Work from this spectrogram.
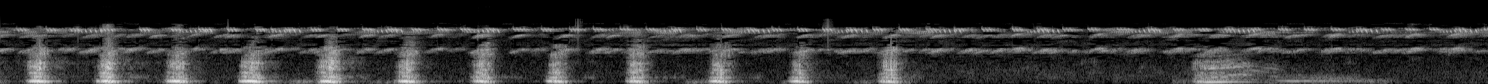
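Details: Lion at Nkorho, 3 March, one of eight roars heard within an hour: about twelve deep grunts spaced under a second apart fade out by nine seconds, then one brief low rumble amid continuous shrill insect trilling.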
